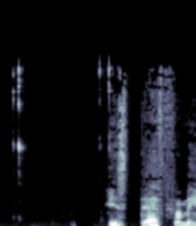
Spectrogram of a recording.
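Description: A pause in a man's speech: near silence with one faint click shortly in, then his voice resumes in the second half.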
